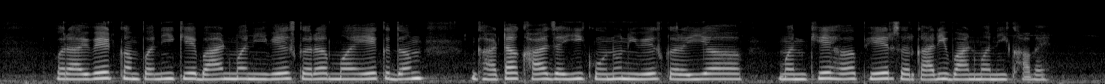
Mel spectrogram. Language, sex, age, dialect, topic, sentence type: Chhattisgarhi, female, 18-24, Western/Budati/Khatahi, banking, statement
